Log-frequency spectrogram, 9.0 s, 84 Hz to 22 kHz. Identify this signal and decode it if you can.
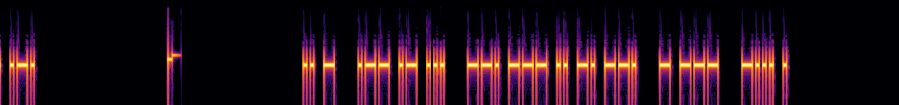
Morse code, heard as a keyed tone, about 34 wpm, 700 Hz. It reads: R IT WAS GOING TO BE
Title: Sets of 5 Words 35wpm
